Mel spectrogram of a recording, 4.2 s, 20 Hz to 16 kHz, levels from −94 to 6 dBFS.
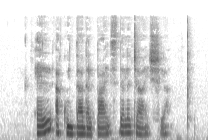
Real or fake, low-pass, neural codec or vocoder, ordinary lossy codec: real; 10.8 kHz; none; MP3, 96 kbps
